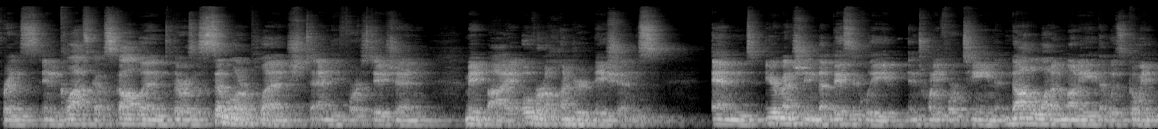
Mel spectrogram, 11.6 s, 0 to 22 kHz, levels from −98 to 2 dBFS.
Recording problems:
off-mic speech; far
room echo; noticeable; dies away in 0.8 s

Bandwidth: 18 kHz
